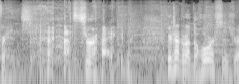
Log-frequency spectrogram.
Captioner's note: chuckles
